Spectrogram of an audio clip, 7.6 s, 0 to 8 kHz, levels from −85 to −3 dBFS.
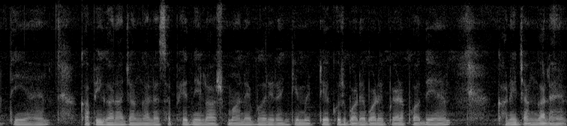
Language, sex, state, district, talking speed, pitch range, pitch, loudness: Hindi, male, Maharashtra, Dhule, 190 wpm, 95-100 Hz, 100 Hz, -39 LUFS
